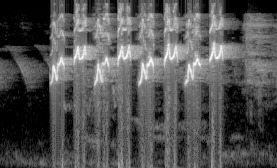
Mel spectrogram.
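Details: Great tit in a vigorous rolling song (ngalas ngerol gacor style) used as a lure to make other birds sing: a quick burst of about eight high, sharp, two-part chirps, evenly spaced after a short silence.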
